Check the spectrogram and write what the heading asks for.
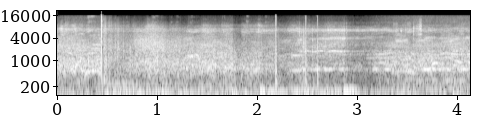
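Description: Fireworks going off in a few sharp bangs, the clearest about half a second in and just after two seconds, over loud music from the display's soundtrack.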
